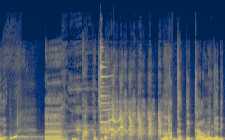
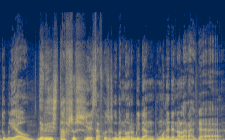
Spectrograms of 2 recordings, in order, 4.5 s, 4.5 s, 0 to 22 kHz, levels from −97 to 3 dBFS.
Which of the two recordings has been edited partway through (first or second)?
first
